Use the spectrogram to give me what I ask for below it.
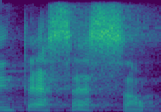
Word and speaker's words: intersecção: Aqui se escreve intersecção, mas você acaba lendo interseção.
